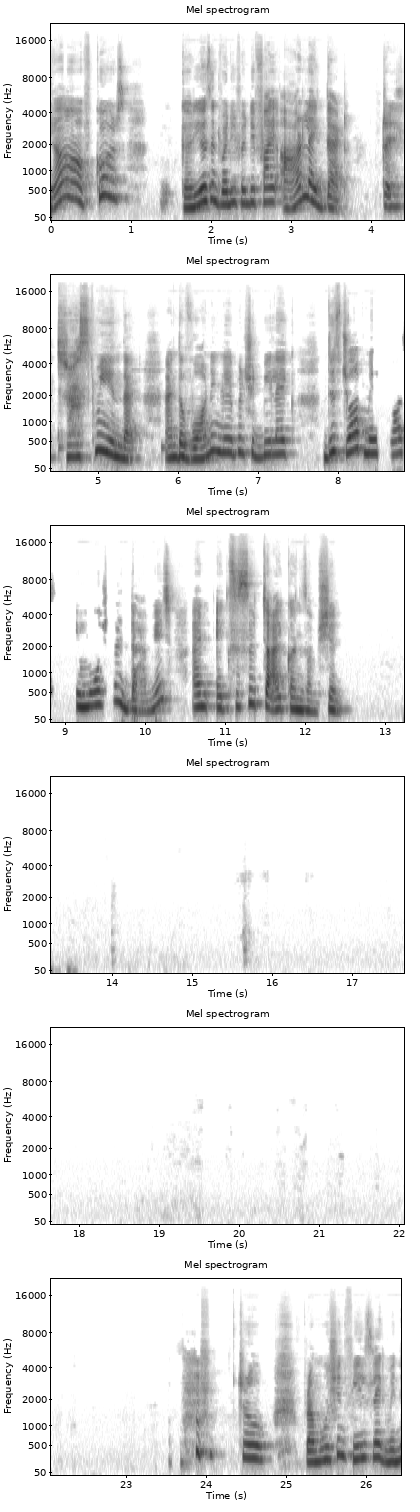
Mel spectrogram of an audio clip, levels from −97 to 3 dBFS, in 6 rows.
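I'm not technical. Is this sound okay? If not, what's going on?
Yes, no technical faults found in this recording.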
